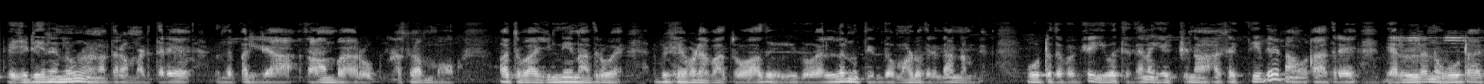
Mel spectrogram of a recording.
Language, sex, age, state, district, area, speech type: Kannada, male, 60+, Karnataka, Mysore, urban, spontaneous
